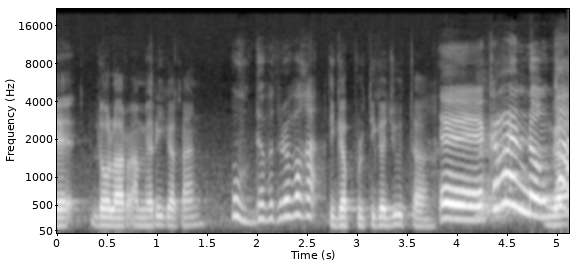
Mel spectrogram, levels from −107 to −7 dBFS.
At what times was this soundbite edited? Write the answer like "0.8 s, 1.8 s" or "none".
3.7 s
